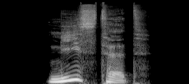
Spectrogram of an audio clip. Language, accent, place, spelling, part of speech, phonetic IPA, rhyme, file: German, Germany, Berlin, niestet, verb, [ˈniːstət], -iːstət, De-niestet.ogg
- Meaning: inflection of niesen: 1. second-person plural preterite 2. second-person plural subjunctive II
